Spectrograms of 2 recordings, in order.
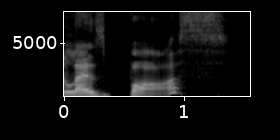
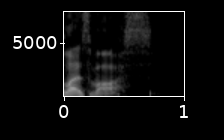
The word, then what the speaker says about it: Lesbos: And in modern Greek, it's Lesvos. But I know that in Greece, you pronounce it Lesvos, even if you're talking in ancient Greek.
